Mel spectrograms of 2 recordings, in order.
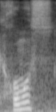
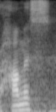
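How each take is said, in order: First: It is said in a Hebrew-style pronunciation. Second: It is said in a local Dutch-style pronunciation. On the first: This is how the speaker's own culture says it. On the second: This is how people locally usually say it.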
